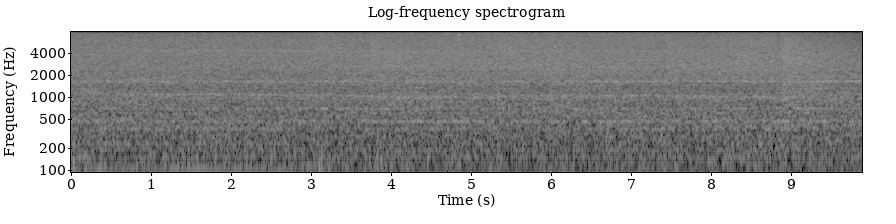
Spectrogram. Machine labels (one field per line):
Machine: fan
